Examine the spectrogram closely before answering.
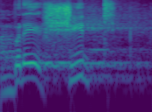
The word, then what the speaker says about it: Bereshit: no rolo e como breshit na verdade era assim pronunciado breshit porque as vogais só passaram a existir no idioma hebraico a partir do século 6º e aí e com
